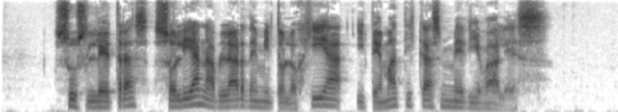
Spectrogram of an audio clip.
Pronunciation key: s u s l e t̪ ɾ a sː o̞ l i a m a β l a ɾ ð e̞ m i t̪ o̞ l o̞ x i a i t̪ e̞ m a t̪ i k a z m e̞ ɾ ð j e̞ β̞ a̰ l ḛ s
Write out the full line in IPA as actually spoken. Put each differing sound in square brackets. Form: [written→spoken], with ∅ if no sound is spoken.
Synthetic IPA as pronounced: s u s l e t̪ ɾ a sː o̞ l i a [m→n] a β l a ɾ ð e̞ m i t̪ o̞ l o̞ x i a i t̪ e̞ m a t̪ i k a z m e̞ [ɾ→∅] ð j e̞ β̞ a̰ l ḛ s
